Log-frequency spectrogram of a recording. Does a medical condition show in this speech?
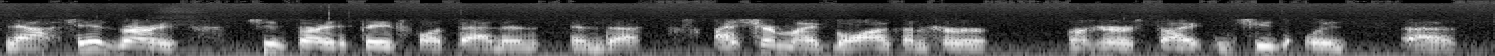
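Yes: cerebellar ataxia; diagnosed about 12 years ago, cerebellum two thirds missing on MRI, tested for hereditary Friedreich's form, dad's-side family history, cause unknown.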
